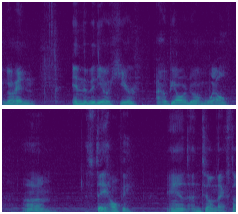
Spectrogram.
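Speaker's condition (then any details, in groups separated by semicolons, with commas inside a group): Spastic diplegia cerebral palsy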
